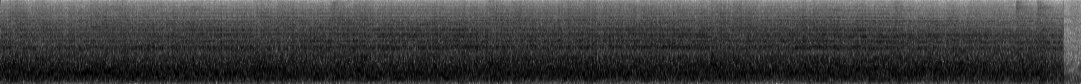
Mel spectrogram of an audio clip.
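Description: Passenger train coaches running past at speed on the rails, a steady loud rushing noise that cuts off suddenly near the end.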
